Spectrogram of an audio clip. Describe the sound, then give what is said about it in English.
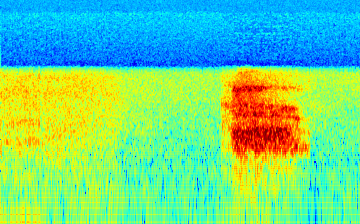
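A single deep breath taken during a guided relaxation and release exercise comes through as a steady, airy rush lasting under a second, rising clearly above an otherwise quiet, hissy background. “Take a nice deep breath.”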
